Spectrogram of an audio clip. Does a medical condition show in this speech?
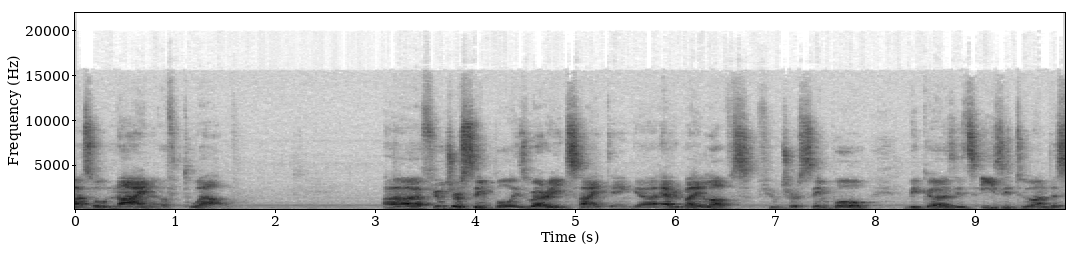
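No.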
